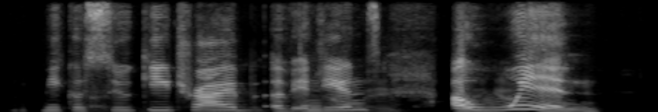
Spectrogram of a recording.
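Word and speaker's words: Miccosukee: to as alligator Alcatraz, handing environmentalists and the Mikasuki tribe, is that how it's pronounced? Mikasuki tribe of Indians a win.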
